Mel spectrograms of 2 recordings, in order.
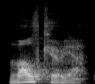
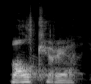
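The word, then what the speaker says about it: valkyrja: But in fact, Vura emphasis strongly on the first syllable just like Evald.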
